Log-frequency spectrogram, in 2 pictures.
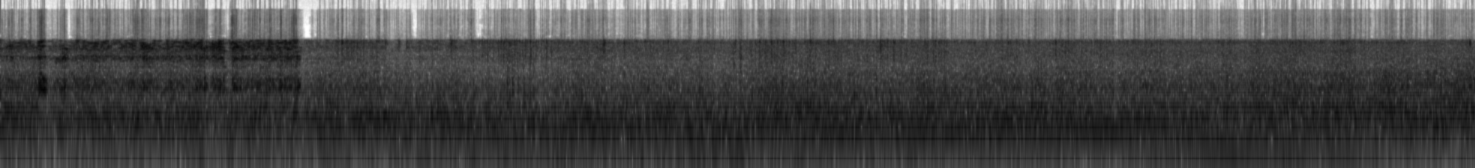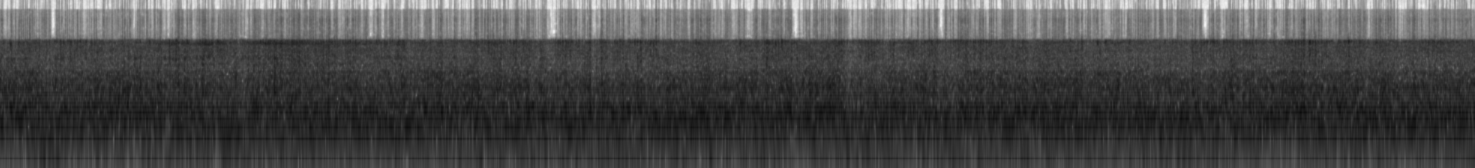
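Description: Steady engine and road noise of a car being driven through city traffic, heard from inside the cabin. A few faint high tones drop out about three seconds in, and the engine note shifts briefly partway through.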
